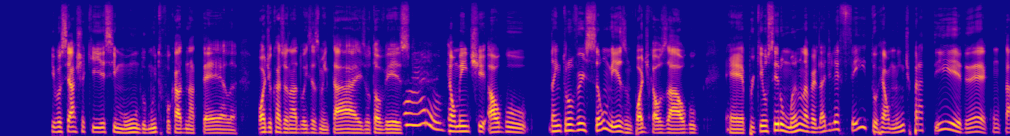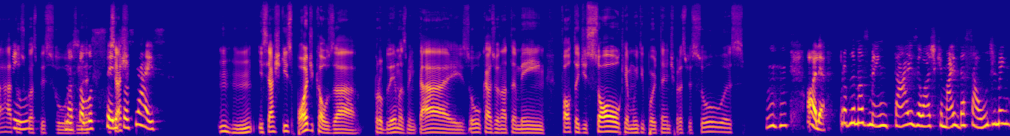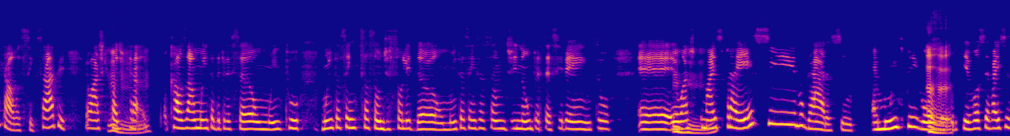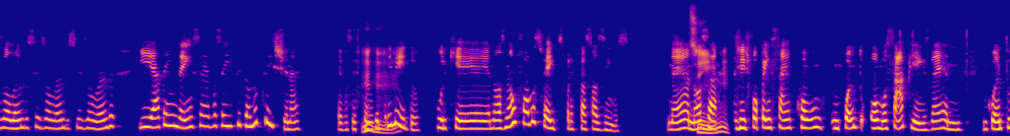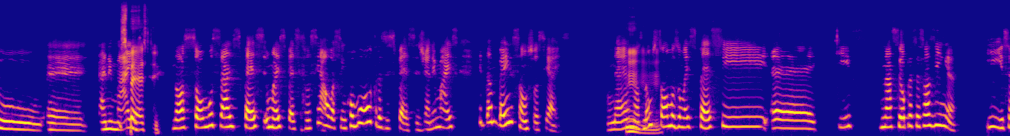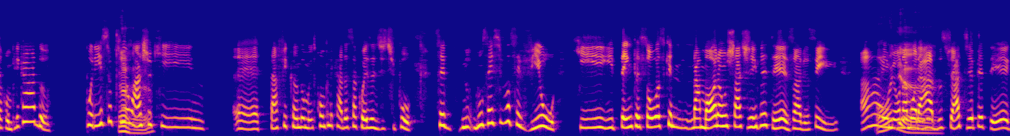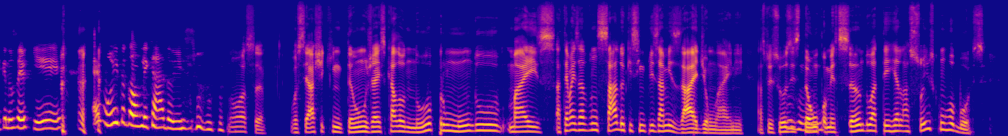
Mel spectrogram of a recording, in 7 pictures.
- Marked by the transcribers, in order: tapping; other background noise; laugh; chuckle; in English: "online"
- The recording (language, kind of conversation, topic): Portuguese, podcast, como criar vínculos reais em tempos digitais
